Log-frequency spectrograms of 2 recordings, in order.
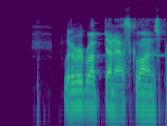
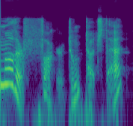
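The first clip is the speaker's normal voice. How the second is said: higher, snapping rebuke that fades softer; sharp warning; 11 semitones higher, 3 dB quieter than usual. Acted. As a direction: stop the kid from touching the meat. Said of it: "And he's just like".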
